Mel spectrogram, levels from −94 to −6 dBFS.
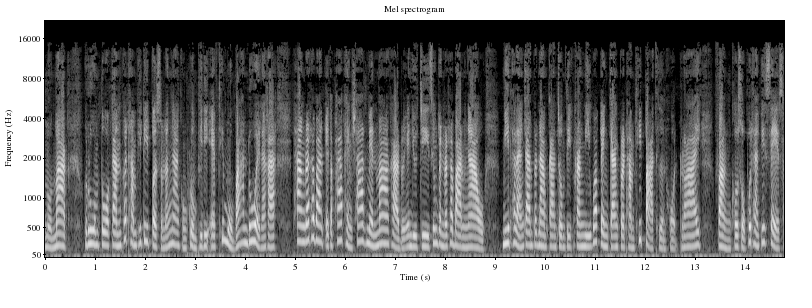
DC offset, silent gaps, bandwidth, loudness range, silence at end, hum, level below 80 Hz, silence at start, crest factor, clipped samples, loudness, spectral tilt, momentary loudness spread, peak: under 0.1%; none; 15.5 kHz; 2 LU; 0 s; none; -54 dBFS; 0 s; 18 dB; under 0.1%; -21 LUFS; -4.5 dB/octave; 6 LU; -4 dBFS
